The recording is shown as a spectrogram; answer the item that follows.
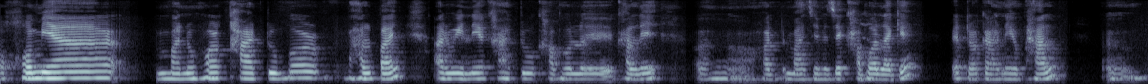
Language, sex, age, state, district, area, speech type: Assamese, female, 60+, Assam, Dibrugarh, urban, spontaneous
